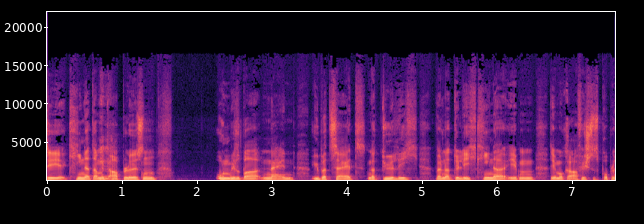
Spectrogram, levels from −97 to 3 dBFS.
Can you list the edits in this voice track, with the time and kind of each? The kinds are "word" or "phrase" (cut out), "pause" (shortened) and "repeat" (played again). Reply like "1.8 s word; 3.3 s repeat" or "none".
none

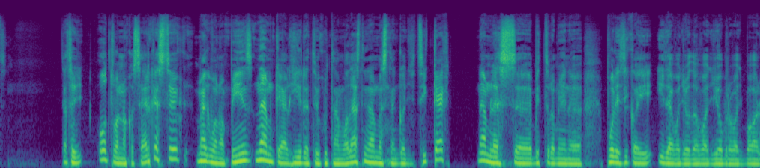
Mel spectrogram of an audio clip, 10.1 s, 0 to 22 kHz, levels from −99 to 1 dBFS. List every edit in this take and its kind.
none

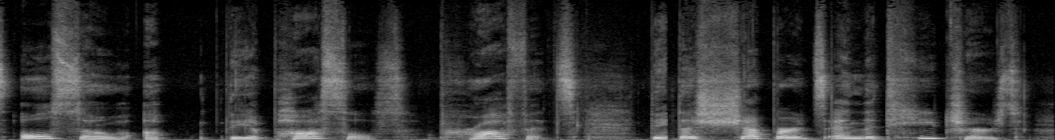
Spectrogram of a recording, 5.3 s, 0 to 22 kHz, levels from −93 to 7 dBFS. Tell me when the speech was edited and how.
2.2 s word; 3.3 s word

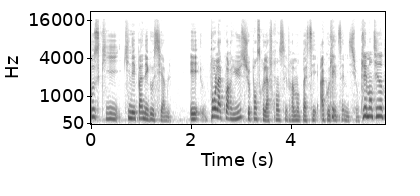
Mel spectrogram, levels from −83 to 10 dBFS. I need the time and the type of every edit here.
none

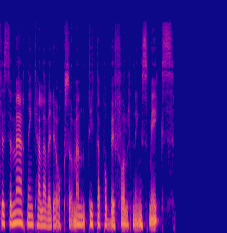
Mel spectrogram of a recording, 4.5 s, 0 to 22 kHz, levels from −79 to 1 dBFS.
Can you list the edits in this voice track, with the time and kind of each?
none

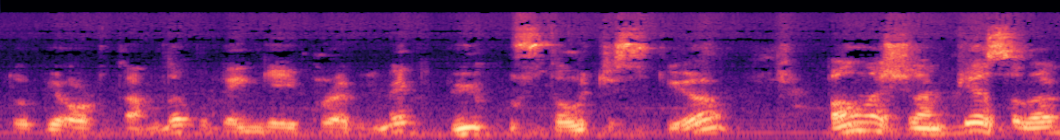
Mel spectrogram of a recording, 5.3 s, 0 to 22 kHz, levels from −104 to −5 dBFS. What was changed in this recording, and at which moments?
2.1 s pause

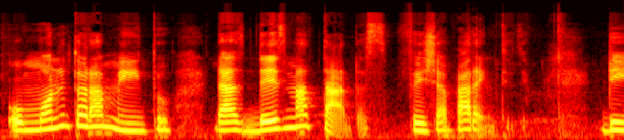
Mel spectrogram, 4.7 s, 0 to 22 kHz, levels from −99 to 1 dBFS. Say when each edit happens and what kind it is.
1.8 s word

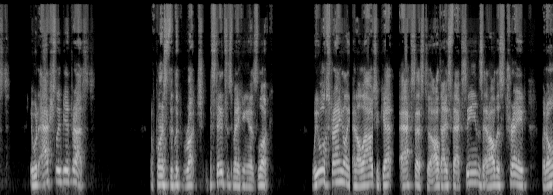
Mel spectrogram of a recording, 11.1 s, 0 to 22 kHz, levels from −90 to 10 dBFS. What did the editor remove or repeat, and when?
3.5 s word; 4.2 s word; 6.5 s word; 7.0 s word; 7.4 s word; 7.9 s word; 8.8 s word; 10.1 s word

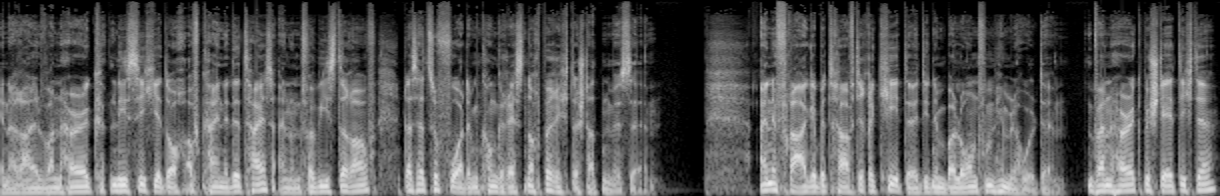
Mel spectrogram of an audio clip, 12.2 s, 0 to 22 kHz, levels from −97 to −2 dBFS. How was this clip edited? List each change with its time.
none

